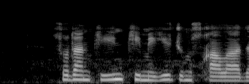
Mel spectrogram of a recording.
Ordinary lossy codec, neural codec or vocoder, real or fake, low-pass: none; none; real; 7.2 kHz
